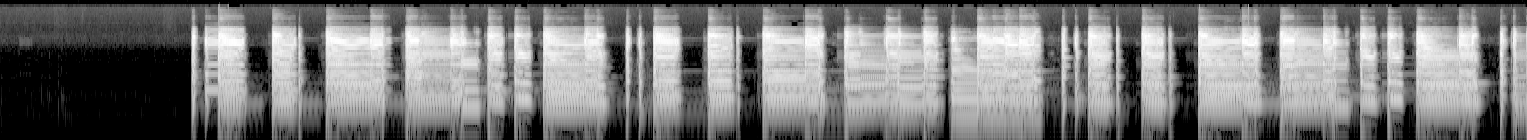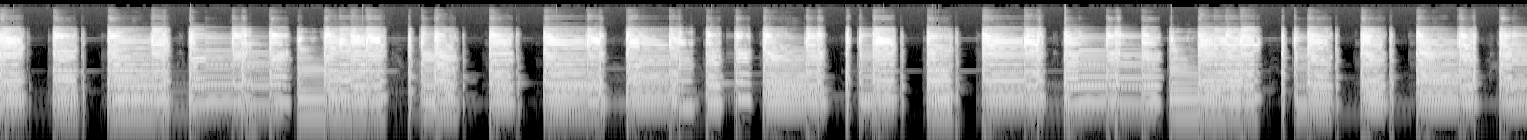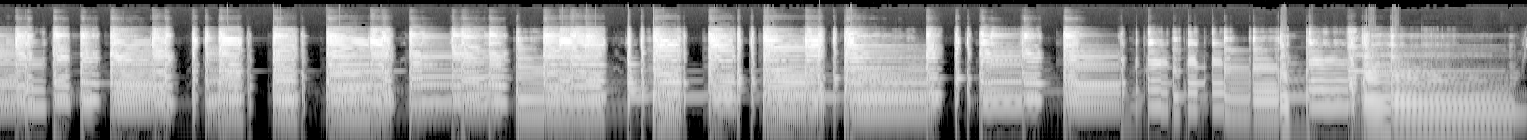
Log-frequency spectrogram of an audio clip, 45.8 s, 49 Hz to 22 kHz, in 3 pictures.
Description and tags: Funk Tele Am@110 bpm
Funky rhythm part played on Telecaster at 110 bpm. Am7-D9 x 4 and turnaround as F9-E9-Am7-E7.
guitar, loop, telecaster, funk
